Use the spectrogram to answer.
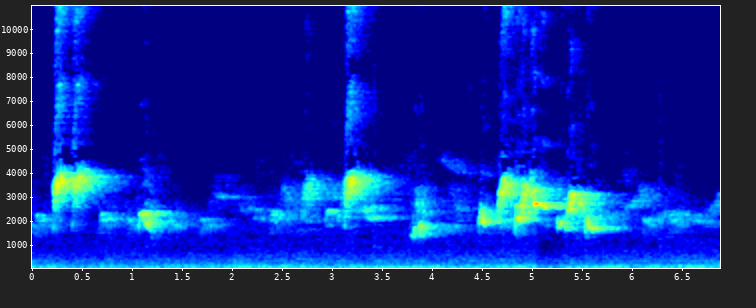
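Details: A red-whiskered bulbul sings in the morning: short clear whistled phrases with sharp upward flicks, separated by brief pauses, ending in a rapid, lively warbled run.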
